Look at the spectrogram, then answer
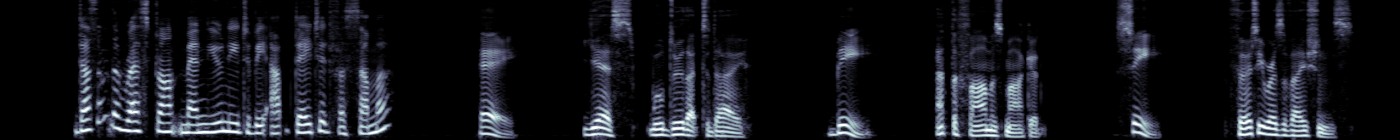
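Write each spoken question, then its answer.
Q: Doesn't the restaurant menu need to be updated for summer?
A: A: Yes, we'll do that today.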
